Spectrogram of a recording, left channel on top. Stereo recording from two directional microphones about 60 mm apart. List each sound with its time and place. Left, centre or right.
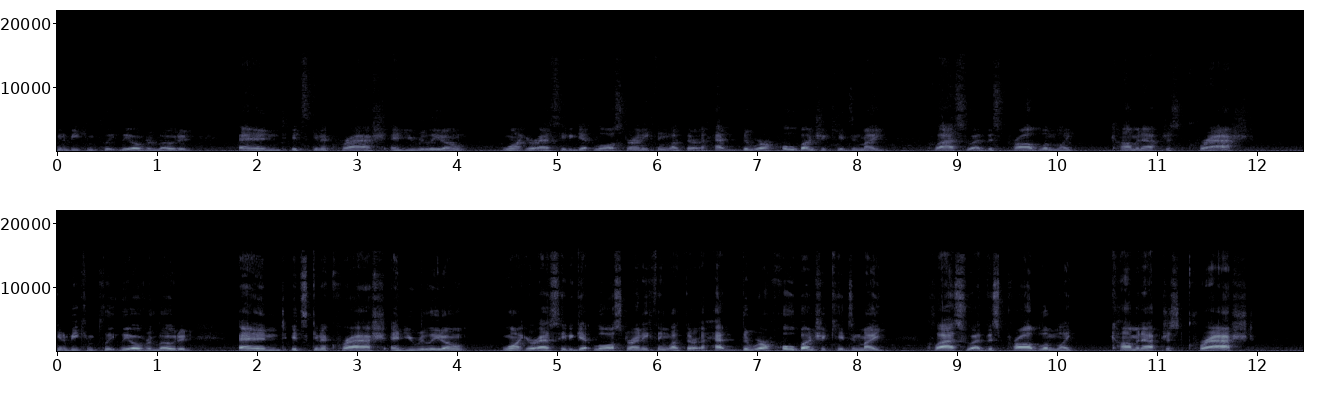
0.0 s speech: right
